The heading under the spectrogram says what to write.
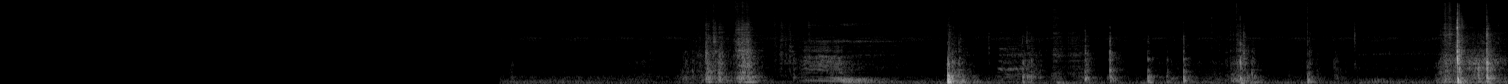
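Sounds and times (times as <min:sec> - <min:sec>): objects clunking and knocking: 0:06.2 - 0:13.6, 0:14.3 - 0:15.0.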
